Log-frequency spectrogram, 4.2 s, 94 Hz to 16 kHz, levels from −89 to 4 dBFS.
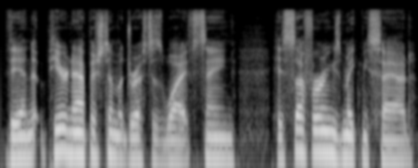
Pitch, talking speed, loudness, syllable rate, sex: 125 Hz, 200 wpm, -18 LUFS, 5.6 syllables/s, male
